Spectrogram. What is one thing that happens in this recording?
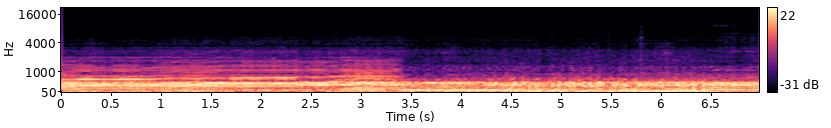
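A rally car engine roars loudly at high revs, then drops in pitch at a gear change.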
